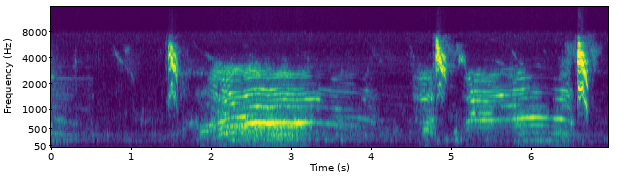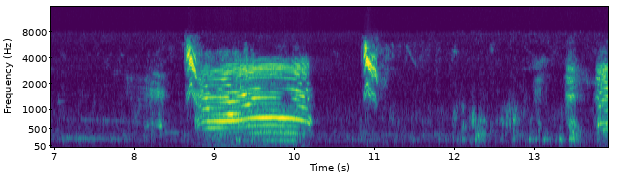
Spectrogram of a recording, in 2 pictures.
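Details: Rutting red deer males in the Doñana marshes, Spain, bellowing to claim their territory: three long, harmonic, moaning roars of one to two seconds each, with sharp high chirps in between.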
